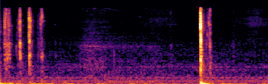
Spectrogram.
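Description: Keys clatter on a computer keyboard while a file name is typed: a quick run of about five close clicks, a pause, then one sharper keystroke in a quiet room.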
